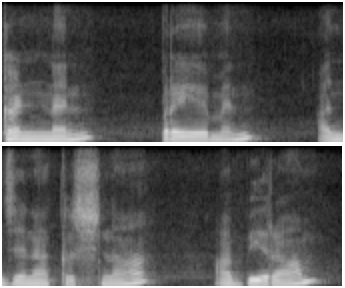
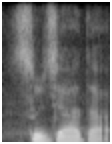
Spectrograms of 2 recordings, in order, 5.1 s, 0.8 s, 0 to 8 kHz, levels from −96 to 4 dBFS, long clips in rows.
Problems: none marked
